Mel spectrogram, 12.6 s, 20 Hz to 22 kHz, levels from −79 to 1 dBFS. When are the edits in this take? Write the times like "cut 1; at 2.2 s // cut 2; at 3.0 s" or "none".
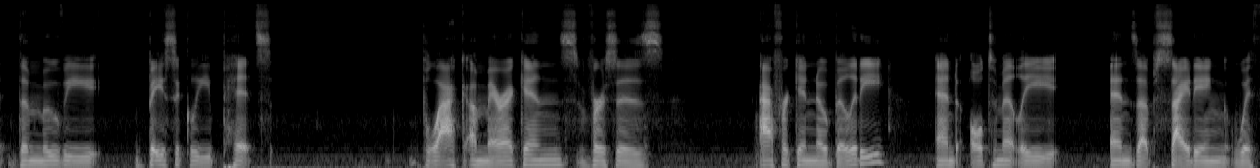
none

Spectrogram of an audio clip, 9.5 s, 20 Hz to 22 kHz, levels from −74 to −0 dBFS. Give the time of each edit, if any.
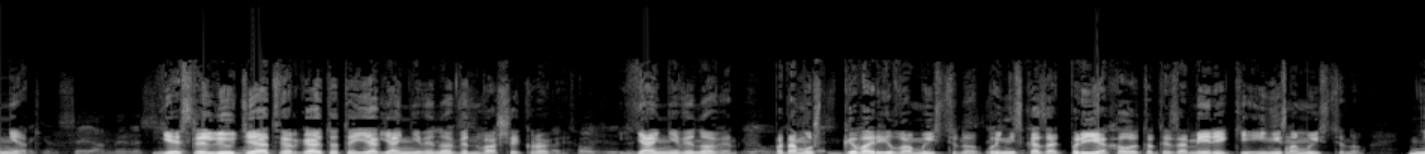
cut 1; at 2.5 s // cut 2; at 5.5 s // cut 3; at 6.8 s // cut 4; at 7.7 s // cut 5; at 8.6 s

